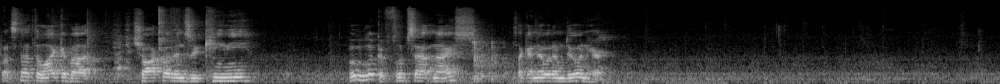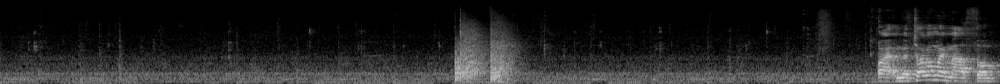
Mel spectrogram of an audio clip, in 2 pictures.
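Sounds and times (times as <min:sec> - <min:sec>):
man chewing: 0:07.1 - 0:14.5, 0:15.3 - 0:18.8.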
